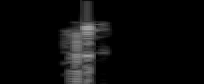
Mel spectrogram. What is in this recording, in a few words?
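Raleigh Police Northeast District Tactical, p25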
